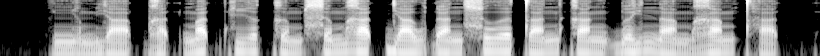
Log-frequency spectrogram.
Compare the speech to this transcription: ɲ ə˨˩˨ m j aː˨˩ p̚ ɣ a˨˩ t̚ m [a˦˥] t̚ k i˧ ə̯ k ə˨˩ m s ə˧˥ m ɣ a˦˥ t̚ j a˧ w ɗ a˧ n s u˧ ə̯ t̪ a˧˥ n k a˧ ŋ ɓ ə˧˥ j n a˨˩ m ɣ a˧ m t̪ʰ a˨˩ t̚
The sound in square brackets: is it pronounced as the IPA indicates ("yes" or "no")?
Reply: yes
